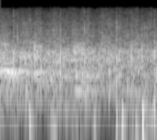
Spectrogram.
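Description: A crowd applauds steadily, a dense wash of many hands clapping at an even, fairly loud level with no break, a few individual claps standing out from the mass.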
